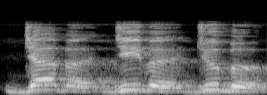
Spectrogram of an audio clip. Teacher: با حروف قلقلہ میں سے ہے اور با کے اوپر جزم ہے تو اس میں قلقلہ ہوگا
